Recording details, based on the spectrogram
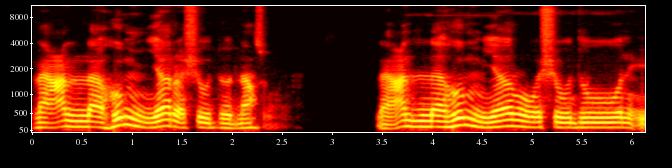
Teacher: Pendek, dibaca pendek 1 harokat karena mim sukun bertemu dengan ya. Ya merupakan huruf idhar syafawi.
